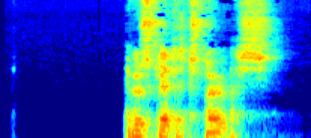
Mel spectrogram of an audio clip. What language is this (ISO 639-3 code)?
dan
